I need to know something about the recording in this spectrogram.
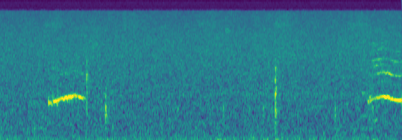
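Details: Restless Siamese kittens settling to nap with their mother Siamese cat, later drinking her milk; two thin, whistle-like mews, one rising-and-falling early on, another near the end, against a soft indoor background.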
